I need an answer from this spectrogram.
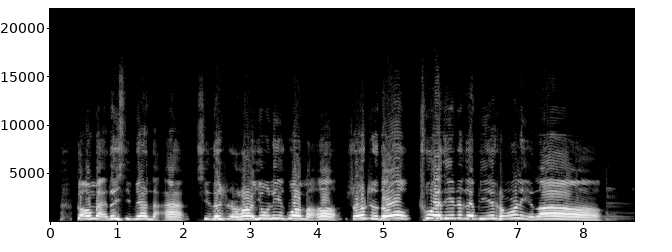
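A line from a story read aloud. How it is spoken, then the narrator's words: Tearful wife. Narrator (Chinese): 二货媳妇带着哭腔就说了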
